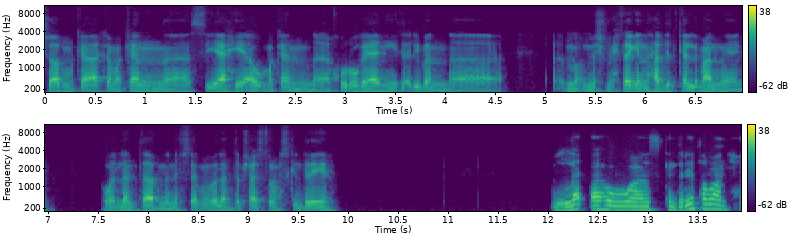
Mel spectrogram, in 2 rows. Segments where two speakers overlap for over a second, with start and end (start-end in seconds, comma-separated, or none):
none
